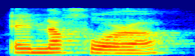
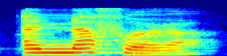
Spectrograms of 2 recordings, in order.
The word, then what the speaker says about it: anaphora: It is not anaphora. It is not anaphora. It is anaphora. The stress is on the second syllable, nef.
